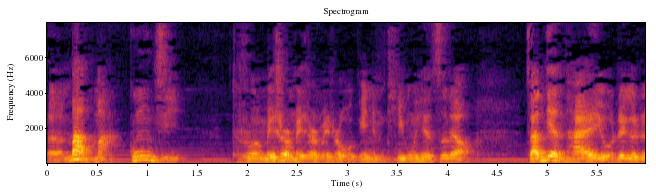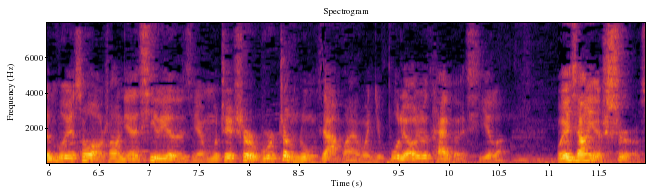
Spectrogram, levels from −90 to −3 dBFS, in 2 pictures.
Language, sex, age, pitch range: Chinese, male, 20-39, 110-165 Hz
